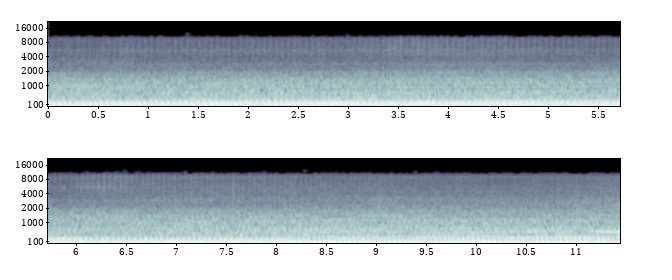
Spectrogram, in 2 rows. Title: Japanese Beetles are out & Engine Running Rough 6 11 2021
